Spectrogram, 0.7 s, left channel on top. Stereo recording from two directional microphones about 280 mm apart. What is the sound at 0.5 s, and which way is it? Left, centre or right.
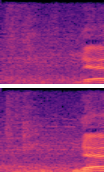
Speech, right.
